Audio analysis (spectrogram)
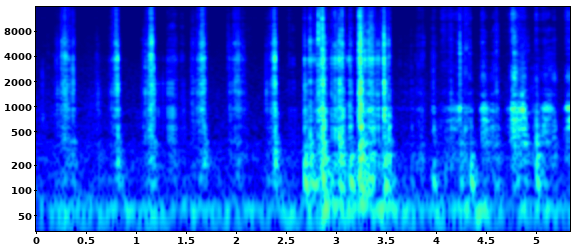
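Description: Fingertips and nails tap and flick the thin horizontal slats of a hollow black plastic car dashboard air vent. The result is a series of short, bright plastic clicks that die away almost instantly, with a quick rattling flurry in the middle, over a faint low hum.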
